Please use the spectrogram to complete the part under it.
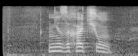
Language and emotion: Russian, angry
